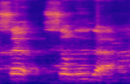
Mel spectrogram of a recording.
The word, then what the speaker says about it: Szeluga: Somebody decided at some point to just treat the Z like it was silent. Saluga.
